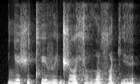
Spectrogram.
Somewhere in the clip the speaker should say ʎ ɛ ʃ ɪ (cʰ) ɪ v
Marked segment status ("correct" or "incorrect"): correct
